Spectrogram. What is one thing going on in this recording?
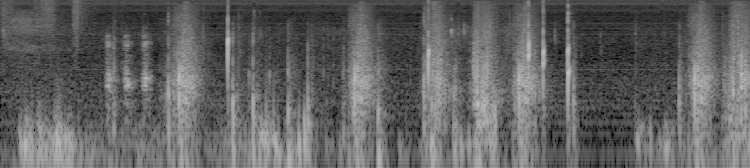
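A shovel digs into earth with repeated crunching thuds.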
